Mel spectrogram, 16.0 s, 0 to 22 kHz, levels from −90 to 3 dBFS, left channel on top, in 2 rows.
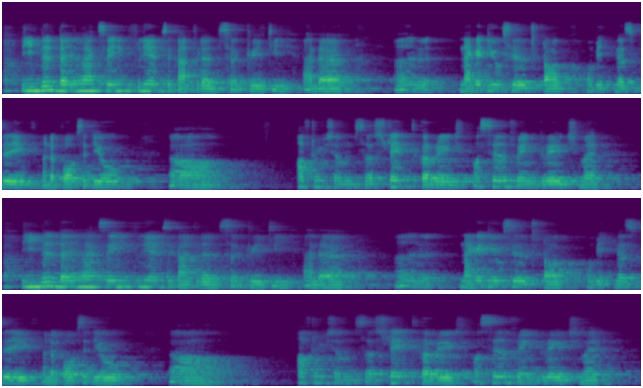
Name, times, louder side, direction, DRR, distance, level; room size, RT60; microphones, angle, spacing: voice 1, 0.0-4.4 4.9-5.4 5.7-7.0 7.3-9.5 10.1-10.7 11.7-15.4, left 2 dB, 65° left, 3 dB, 0.8 m, -30 dB
22.5 x 9.0 x 3.5 m, 1.5 s
head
